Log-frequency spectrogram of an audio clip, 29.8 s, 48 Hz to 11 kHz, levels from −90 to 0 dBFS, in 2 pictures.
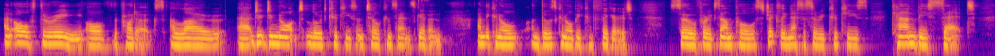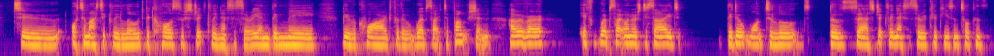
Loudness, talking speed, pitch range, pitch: -17 LUFS, 140 wpm, 140-160 Hz, 150 Hz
